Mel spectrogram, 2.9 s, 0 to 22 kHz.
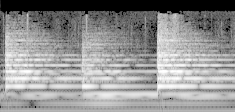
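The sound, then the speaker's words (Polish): A large church bell weighing over half a ton rings at Wawel in Kraków, striking three times about one second apart, each stroke loud and bright with a long, humming tone that overlaps the next. “Po uroczystościach na Wawelu zabrzmiał również najmłodszy dzwon Jan Paweł II, ufundowany z okazji kanonizacji papieża. Ważący ponad pół tony kolos uderza 60 razy na minutę.”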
